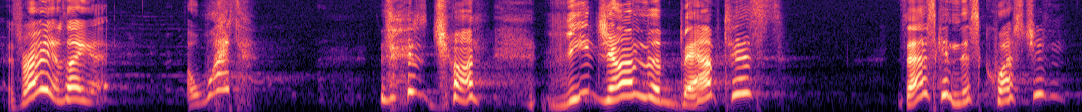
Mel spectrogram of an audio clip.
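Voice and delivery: in disbelief; high, loud amazed disbelief; incredulous. Real, not acted. Preacher incredulous at question.

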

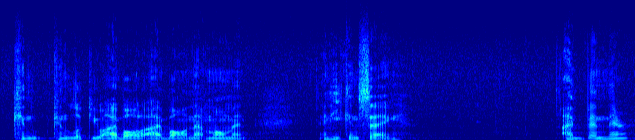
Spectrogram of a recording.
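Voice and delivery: soft and low, halting and tender; quiet sincere confession to the congregation; hushed preaching. Real, not acted. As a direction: drop almost to a whisper, searching. Hushed turn after climax.

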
